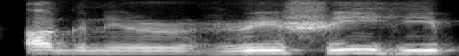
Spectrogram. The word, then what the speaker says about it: अग्निर्ऋषिः: अग्निर, रेफ आधा बोलेंगे यहाँ पर, और री ये जो ऋषि वाला ये पूरा का पूरा ही है, तो दो, एक रेफ और एक रीकार, ये दोनों हैं यहाँ पर, इस बात का ध्यान रखेंगे।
